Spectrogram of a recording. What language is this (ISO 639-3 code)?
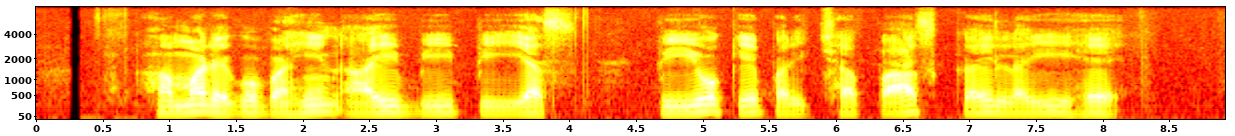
mag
